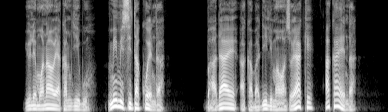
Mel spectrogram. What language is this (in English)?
Swahili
